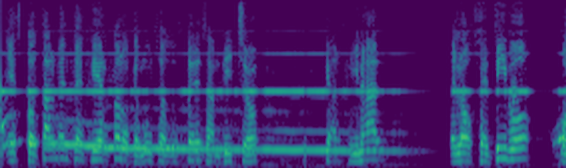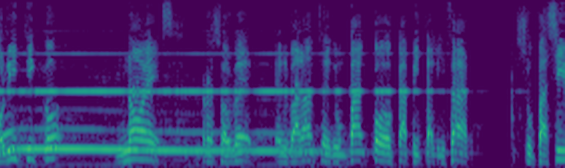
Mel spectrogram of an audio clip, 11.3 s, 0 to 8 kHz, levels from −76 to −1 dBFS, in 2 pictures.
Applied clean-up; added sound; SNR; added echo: neural mask model RNNoise.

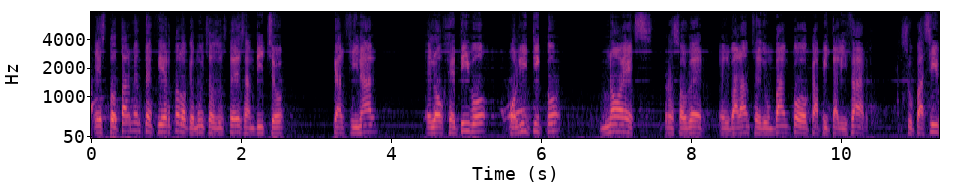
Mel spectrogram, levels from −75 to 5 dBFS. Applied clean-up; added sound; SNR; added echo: neural separator model SepFormer DNS4.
